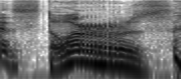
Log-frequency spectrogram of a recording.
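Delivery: STORRS with a long rolled R, through laughter; hammed-up attempt at rolling Storrs; exaggerated pronunciation. Shown as a demonstration. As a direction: trill the end of Storrs. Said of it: "Please let him keep trying".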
